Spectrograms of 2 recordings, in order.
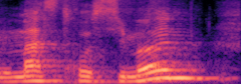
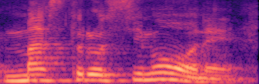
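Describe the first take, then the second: First: The name is said with a French accent. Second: The name is said with an Italian accent. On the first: This is how it is said in France. "as I grew up in France, we say" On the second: This is how Italians say it. "the Italians would say"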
